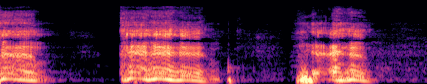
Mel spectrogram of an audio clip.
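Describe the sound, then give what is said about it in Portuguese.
A person mimics an elderly man waking up during a church service, producing three loud, voiced throat-clearing bursts in quick succession, with a brief pause after the first and no other speech. “Como aqui ninguém vai adormecer e ninguém vai tossir”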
